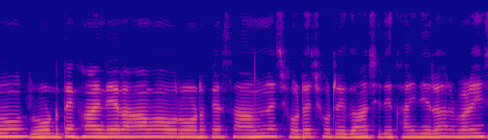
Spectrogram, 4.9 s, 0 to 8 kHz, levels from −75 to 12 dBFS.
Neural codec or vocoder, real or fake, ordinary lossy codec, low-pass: none; real; none; 7.2 kHz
